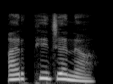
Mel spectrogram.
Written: ಆರ್ತಜನ

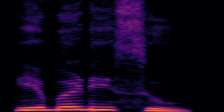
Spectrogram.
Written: ಎಬಡಿಸು

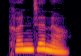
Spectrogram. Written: ಖಂಜನ

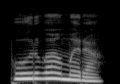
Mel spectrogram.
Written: ಪೂರ್ವಾಮರ

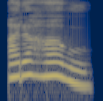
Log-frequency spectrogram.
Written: ಅರೆಹಾವು

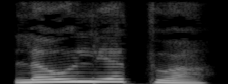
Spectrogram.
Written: ಲೌಲ್ಯತ್ವ

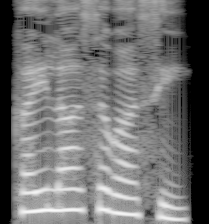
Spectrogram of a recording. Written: ಕೈಲಾಸವಾಸಿ

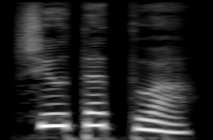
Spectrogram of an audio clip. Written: ಚ್ಯುತತ್ವ

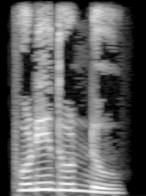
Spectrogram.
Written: ಪುಡಿದುಡ್ಡು

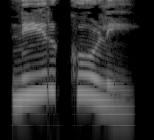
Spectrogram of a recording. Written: ನಿರ್ಗಾಳಿ

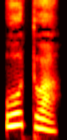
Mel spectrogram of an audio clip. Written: ಓತ್ವ

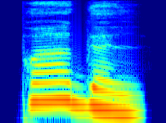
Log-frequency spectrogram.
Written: ಪುಕ್ಕಲಿ

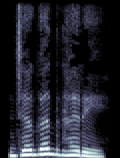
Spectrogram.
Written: ಜಗದ್ಧರೆ

